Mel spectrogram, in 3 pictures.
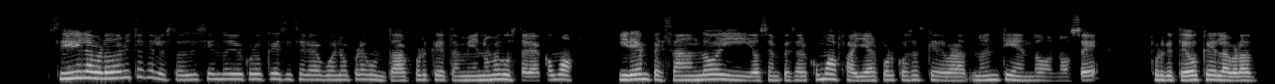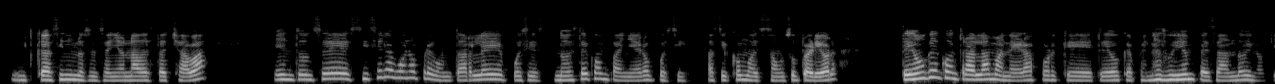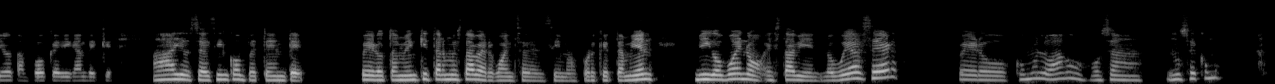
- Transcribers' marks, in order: none
- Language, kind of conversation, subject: Spanish, advice, ¿Cómo puedo superar el temor de pedir ayuda por miedo a parecer incompetente?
